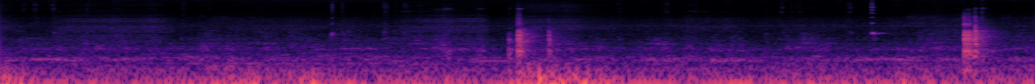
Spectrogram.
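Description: Sharpie marker writing on the back of a steel coffee-grinder burr: faint rubbing strokes of the felt tip. Two sharp clicks stand out, about five seconds in and near the end.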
